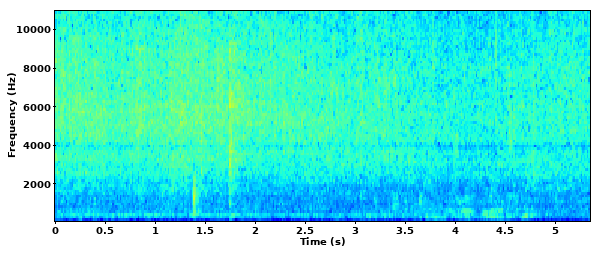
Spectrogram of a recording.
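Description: Pork chops cooking on a Cobb barbecue give off a soft, steady sizzle, with a couple of faint sharp pops, heard fairly quietly and alone.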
